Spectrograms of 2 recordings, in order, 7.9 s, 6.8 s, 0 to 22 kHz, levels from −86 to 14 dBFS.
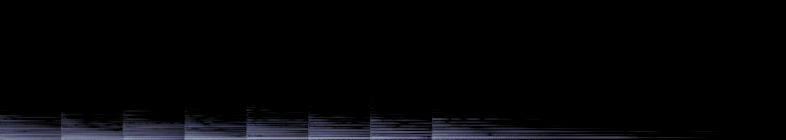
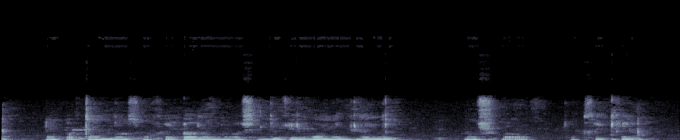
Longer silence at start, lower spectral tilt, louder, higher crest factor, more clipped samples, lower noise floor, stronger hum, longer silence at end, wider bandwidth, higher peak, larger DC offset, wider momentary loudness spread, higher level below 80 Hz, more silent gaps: about the same, 0 s vs 0.05 s; about the same, -7 dB/octave vs -6 dB/octave; second, -35 LUFS vs -20 LUFS; about the same, 14 dB vs 16 dB; neither; first, -85 dBFS vs -45 dBFS; neither; first, 1.8 s vs 0.3 s; second, 4.6 kHz vs 7 kHz; second, -22 dBFS vs -4 dBFS; neither; about the same, 13 LU vs 14 LU; second, -72 dBFS vs -36 dBFS; neither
